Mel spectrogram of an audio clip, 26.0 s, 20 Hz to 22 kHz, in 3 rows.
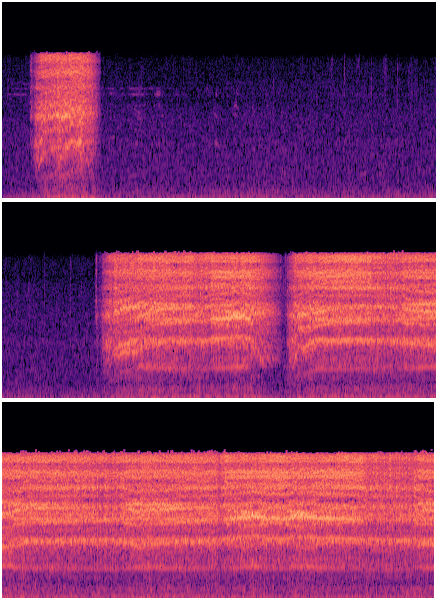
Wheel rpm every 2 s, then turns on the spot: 60, 0, 0, 0, 0, 60, 150, 100, 160, 160, 160, 160, 160.
none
